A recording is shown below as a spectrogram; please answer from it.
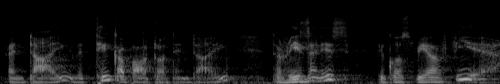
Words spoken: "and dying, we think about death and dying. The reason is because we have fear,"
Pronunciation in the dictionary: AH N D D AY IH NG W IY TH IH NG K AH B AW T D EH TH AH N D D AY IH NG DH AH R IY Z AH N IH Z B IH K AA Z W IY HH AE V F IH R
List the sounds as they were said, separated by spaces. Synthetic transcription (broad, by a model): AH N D D AY IH NG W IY T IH NG K AH B AW T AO T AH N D D AY IH NG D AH R IY Z AH N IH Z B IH K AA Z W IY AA F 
